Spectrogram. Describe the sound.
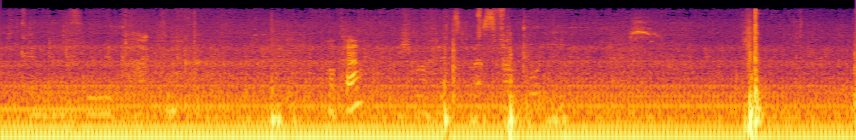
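A car engine hums low and steady as the car reverses into a parking spot, with a few faint clicks and soft knocks over the drone.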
